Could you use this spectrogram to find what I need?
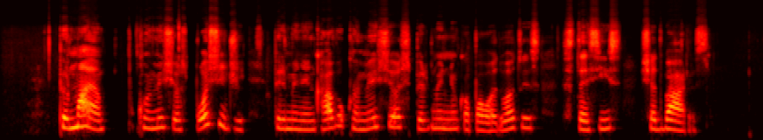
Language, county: Lithuanian, Alytus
